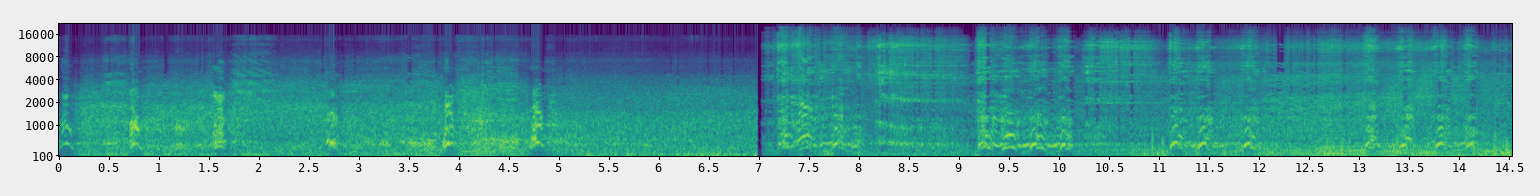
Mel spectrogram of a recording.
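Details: Dog barking in a series of short, rough yelps amid noisy surroundings; the recording cuts abruptly midway, followed by further brisk, irregular barks and yips.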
